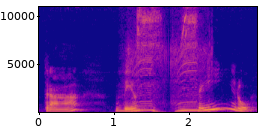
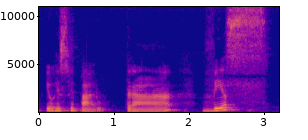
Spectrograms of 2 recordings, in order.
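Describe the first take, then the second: First: Travesseiro split slowly into its syllables, tra-ves-sei-ro. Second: 1 slow explaining. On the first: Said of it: "nesse caso o I vai ficar junto". (Travesseiro separado em sílabas, bem devagar) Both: Shown as a demonstration.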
